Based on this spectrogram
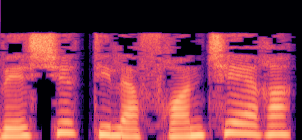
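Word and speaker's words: Vejer de la Frontera: og Vejer, udtales Vesje de la Frontera, som alle ligger i det smukke landskab mellem Malaga og Cadiz.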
